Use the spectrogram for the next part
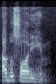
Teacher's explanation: با جو ہے یہ اس کے اوپر سکون ہے، یہ ساکن ہے، تو بیچ میں آ رہا ہے، تو یہاں پر جو قلقلہ ہوگا وہ ویک ہوگا، وہ زیادہ سٹرونگ نہیں ہوگا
